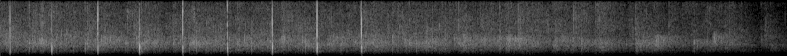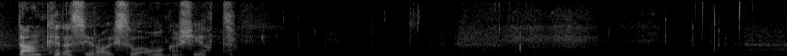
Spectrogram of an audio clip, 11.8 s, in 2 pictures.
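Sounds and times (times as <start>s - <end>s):
audience applause: 0.0s - 6.0s
speech: 6.0s - 7.8s.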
